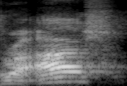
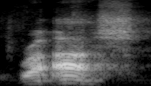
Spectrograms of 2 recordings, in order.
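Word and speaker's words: ראש: You knock off, you got the ra, you got the a, you knock off the h, it's connected to the sha, so it's a sha without the a raash.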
